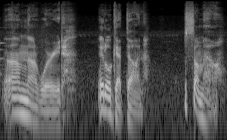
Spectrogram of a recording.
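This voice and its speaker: Game role: cool, unbothered young man, low voice, terse, deadpan. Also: a little slow, faint music behind. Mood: aloof, dry. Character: aloof, unbothered young man, dryly teasing.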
